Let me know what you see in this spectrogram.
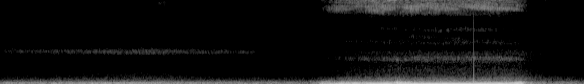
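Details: Dog snoring during sleep: quiet low rumbling breathing, then a louder, longer low snore lasting about two seconds.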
